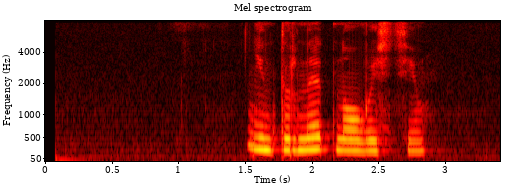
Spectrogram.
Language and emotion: Russian, neutral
